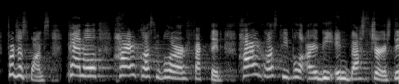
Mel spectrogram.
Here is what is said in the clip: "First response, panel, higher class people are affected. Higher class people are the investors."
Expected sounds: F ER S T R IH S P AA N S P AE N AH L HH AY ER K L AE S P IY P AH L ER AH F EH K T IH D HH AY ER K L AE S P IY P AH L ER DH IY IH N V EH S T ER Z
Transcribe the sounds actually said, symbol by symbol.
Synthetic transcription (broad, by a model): F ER S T W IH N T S P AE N L HH AY ER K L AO S P IY P L ER AH F EH K T IH D HH AY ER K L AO S P IY P L ER DH IY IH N V EH S T ER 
